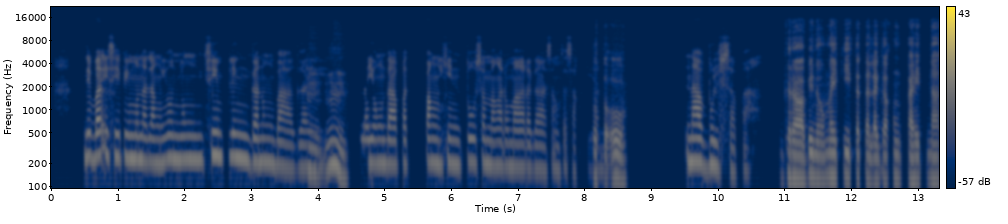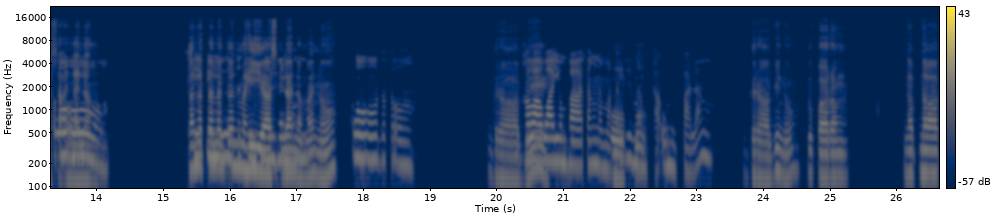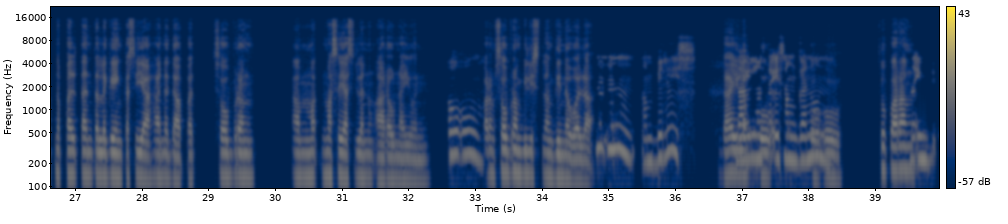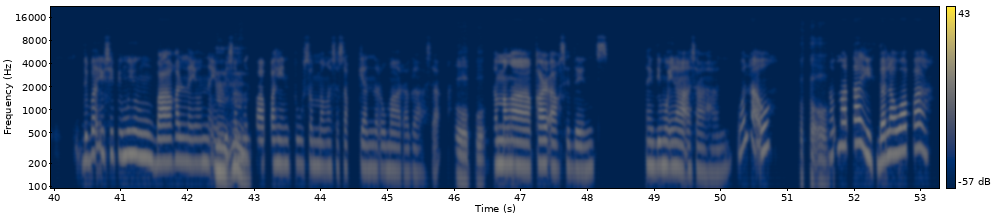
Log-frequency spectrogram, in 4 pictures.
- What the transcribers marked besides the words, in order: none
- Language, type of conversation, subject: Filipino, unstructured, Paano nakaapekto ang politika sa buhay ng mga mahihirap?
